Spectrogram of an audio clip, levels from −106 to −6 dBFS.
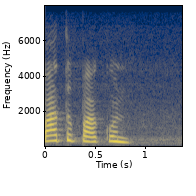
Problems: background sounds at intervals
